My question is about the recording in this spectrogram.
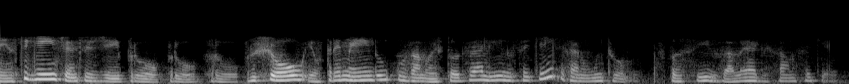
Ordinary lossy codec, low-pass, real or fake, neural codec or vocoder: AAC, 16 kbps; 3.6 kHz; fake; codec, 44.1 kHz, 7.8 kbps, DAC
